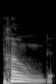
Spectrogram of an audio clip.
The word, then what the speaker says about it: pwned: Or PW and pwned. Is that how they say it? Have I been pwned?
